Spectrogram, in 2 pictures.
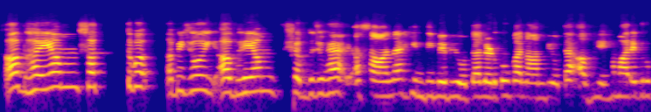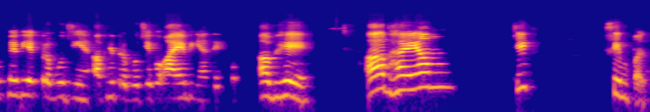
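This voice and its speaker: A woman teaching how to chant Sanskrit verses, chanting each line slowly and then explaining the sounds syllable by syllable in a chatty, patient way. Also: a little high, flat delivery, bright, forceful tone, dull audio. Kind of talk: online class teaching verse pronunciation.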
